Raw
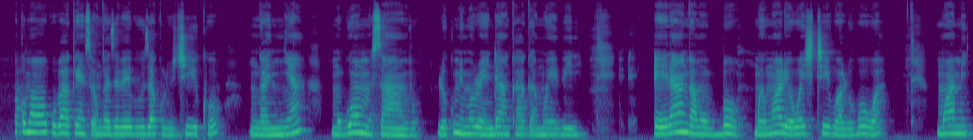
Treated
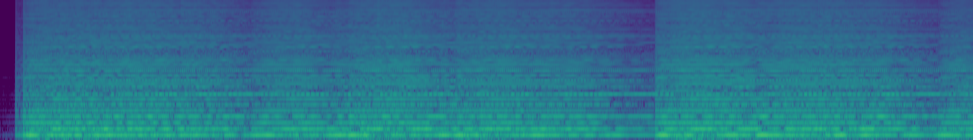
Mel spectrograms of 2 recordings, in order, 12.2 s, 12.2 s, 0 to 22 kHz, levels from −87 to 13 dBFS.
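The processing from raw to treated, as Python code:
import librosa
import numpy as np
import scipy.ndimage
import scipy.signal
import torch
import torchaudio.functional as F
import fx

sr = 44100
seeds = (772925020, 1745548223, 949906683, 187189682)

y = np.r_[np.sort(x[:len(x) // 256 * 256].reshape(-1, 256), axis=1).ravel(), x[len(x) // 256 * 256:]]
y = fx.highpass(y, sr, hz=89.0, slope=6)
y = fx.rev_shimmer(y, sr, seeds[0], rt60_s=4.0, semitones=12, shimmer_db=-8, drr_db=-8.5)
y = y * 10.0 ** (-6.0 / 20.0)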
